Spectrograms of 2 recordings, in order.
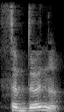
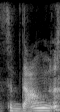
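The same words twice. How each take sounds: First: The second syllable has no English 'ow' glide. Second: The second syllable has an English 'ow' glide. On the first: The speaker calls it right. "ça se dit Subdown" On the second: The speaker calls it wrong. "et pas Subdown"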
